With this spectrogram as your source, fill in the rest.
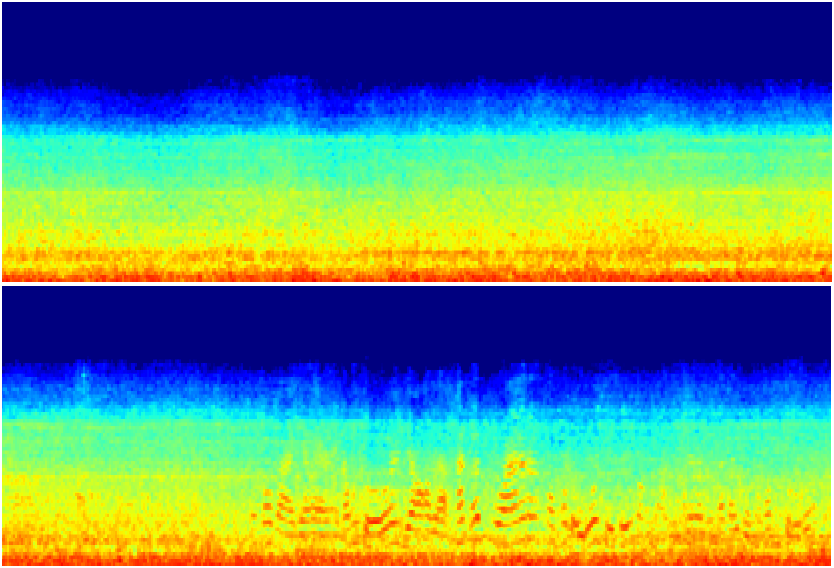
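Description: Wind rumbles loudly against the microphone.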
